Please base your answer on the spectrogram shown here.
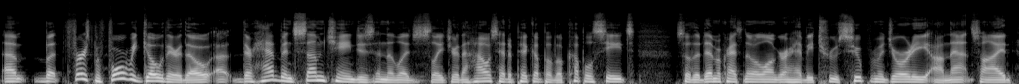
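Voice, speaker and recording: Talk radio host, man, mid-low voice, earnest, steady, dry close studio sound. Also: fairly quick, smooth, no echo. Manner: earnest, steady, frequent "uh" fillers. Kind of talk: political talk radio interview.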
